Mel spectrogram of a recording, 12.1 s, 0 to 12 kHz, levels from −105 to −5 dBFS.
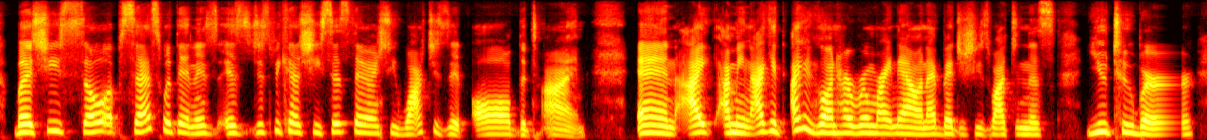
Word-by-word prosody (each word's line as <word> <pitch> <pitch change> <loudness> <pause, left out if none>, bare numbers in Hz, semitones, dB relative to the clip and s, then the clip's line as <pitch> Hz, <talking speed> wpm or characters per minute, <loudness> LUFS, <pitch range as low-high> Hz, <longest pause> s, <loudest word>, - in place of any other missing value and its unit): But 195 0 +5
she's 220 +2 -1
so 205 0 +1
obsessed 215 +7 -1
with 215 -3 -2
it 205 - +1
and 170 - -4
it's 170 -2 -4
it's 180 +2 -4
just 195 +3 -8
because 210 -4 -2
she 195 -2 -1
sits 205 +4 -2
there 190 -4 0
and 175 - -5
she 175 0 -6
watches 160 +4 -4
it 145 - -4
all 155 +3 +1
the 140 -1 -6
time. - - -2 0.5
And 180 -4 +4
I 195 +2 +5
I 180 - +8
mean, 185 -5 +1
I 205 - +6
could 210 -1 -2
I - - +5
could 265 -9 -2
go 195 0 +5
in 185 - +2
her 180 0 0
room 180 0 0
right 170 -1 0
now 165 -2 +2
and 150 - -1
I 155 - +1
bet 160 0 -2
you - - -9
she's 145 -1 -7
watching 150 0 -1
this 140 -1 -4 0.3
YouTuber 165 -7 0
180 Hz, 215 wpm, -23 LUFS, 155-200 Hz, 0.5 s, I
